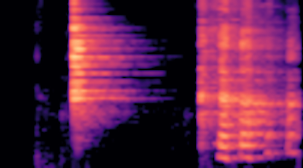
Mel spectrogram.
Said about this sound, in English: Alright, okay, we're going in. You can't clink the brown ale, can you? Of course you can. Go on then, let's do it.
